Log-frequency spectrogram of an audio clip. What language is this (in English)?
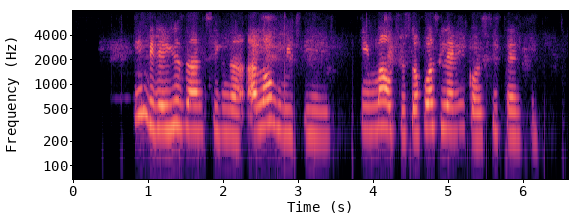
Nigerian Pidgin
